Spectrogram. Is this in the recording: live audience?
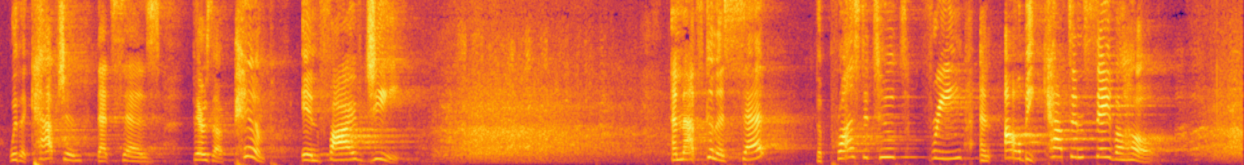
yes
